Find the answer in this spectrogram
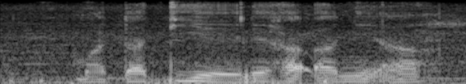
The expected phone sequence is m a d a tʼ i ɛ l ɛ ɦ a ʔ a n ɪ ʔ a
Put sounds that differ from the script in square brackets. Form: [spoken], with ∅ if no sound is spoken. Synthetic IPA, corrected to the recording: m a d a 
